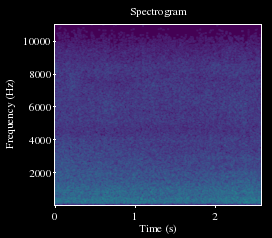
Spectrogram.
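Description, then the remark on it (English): Ocean surf on a beach at high tide roars in a steady, unbroken wash of hiss and rumble, with no distinct individual wave crashes standing out and no voices. “I'm on a beach where it's wavy and it's high tide.”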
